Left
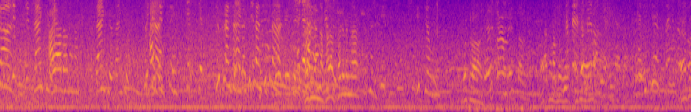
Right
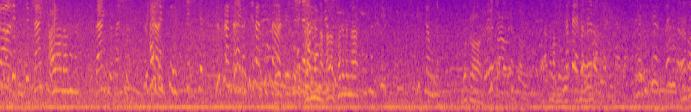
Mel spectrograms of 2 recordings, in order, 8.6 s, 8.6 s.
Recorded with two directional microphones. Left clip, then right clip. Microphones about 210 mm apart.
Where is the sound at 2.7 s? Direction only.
20° left (ahead or behind).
